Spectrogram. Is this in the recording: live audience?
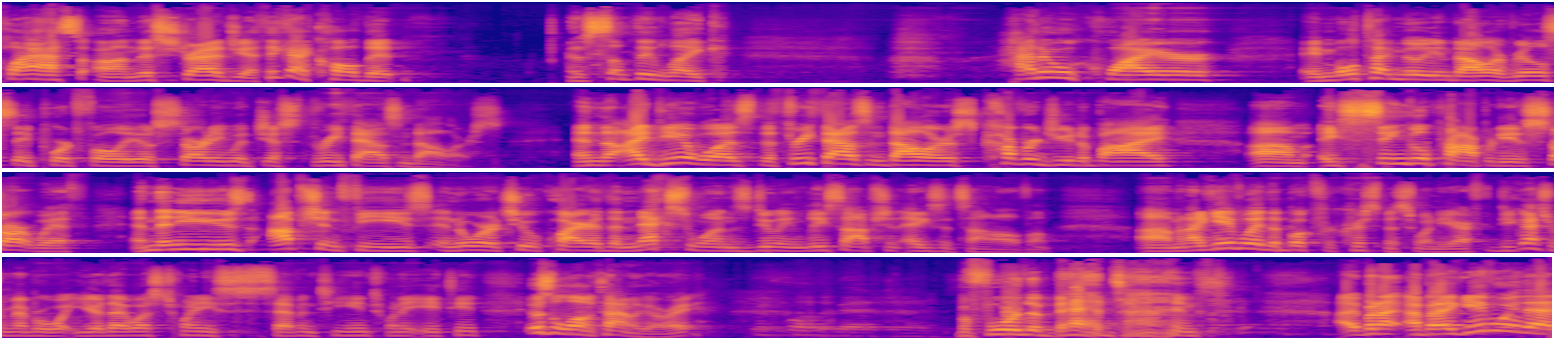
yes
